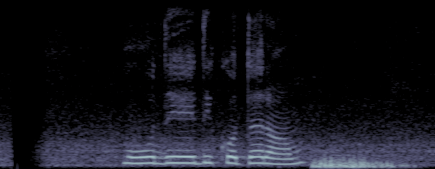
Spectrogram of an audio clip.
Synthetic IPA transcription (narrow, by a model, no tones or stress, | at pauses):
muːd̪eːd̪ikot̪ɐɾaːm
